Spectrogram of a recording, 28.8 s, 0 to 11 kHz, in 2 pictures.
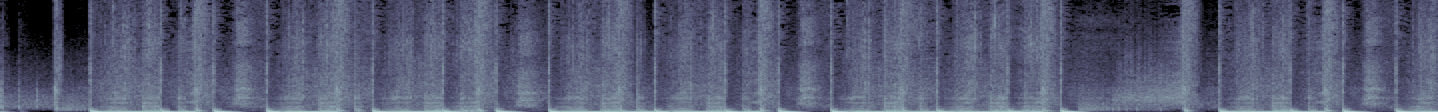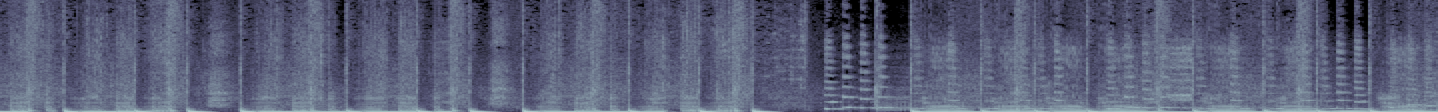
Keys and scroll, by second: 1.6 s, 13.0 s, 23.2 s.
